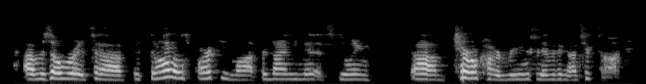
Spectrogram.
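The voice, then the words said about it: Hoarse, worn-out voice. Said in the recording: “You know, you can hear my voice is kind of gone... it gets to my voice after a while”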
